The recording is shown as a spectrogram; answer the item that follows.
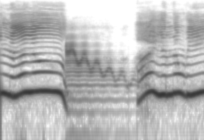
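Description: A high, squeaky cartoon-like puppet voice making drawn-out wordless sounds, each about half a second long, held on nearly the same note with a slight wobble, with a short lower, quieter sound in a pause about a second in.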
